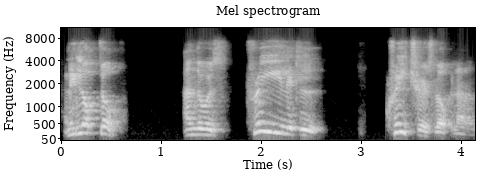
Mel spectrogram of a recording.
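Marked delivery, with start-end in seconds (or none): none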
